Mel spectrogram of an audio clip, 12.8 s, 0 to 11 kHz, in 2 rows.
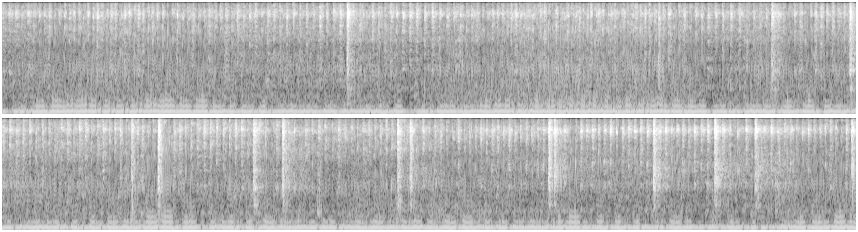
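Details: BMW N52 (N52N) misfiring on cylinders 4, 5 and 6, exhaust removed while checking for restriction: loud, lurching, stumbling open-exhaust idle. The exhaust camshaft is broken, the valves seemed OK and the catalytic converter is destroyed.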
